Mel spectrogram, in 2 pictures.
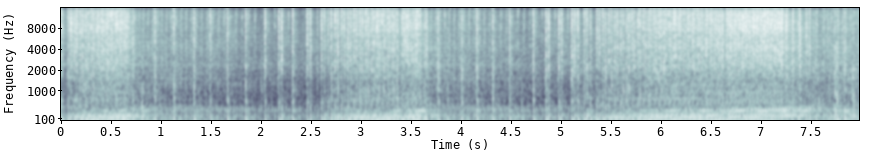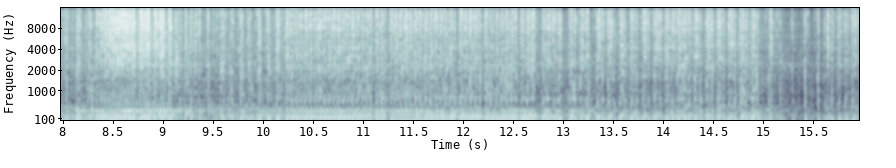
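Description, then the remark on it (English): A loud, raw race engine with no exhaust pipes and open cylinder ports roars continuously, harsh and crackling with no muffling, its rough pulsing bark rising and falling slightly as it runs for the whole stretch. “They're really unique because there's no exhaust pipes on them, so the ports into the cylinder are open, and flames actually shoot out when it runs.”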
